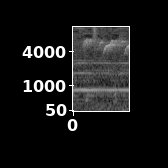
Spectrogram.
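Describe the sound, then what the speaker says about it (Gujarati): Small birds chirp softly around a village Hanuman temple in Gujarat, a few brief high tweets over a quiet outdoor background. "અને સાથે ઝીણો પંખીઓનો કલરવ"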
